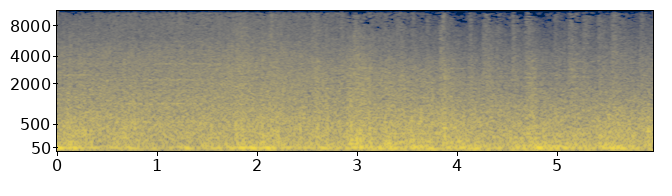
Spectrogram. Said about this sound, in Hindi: एक दिन समुद्र में भयंकर तूफान आया।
